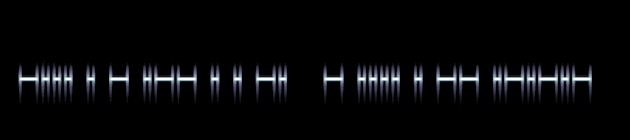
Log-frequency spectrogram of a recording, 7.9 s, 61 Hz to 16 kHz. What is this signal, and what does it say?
Morse code, heard as a keyed tone, about 17 wpm, 700 Hz. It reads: BETWEEN THEM.
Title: Sentences from Top 1000 Words - Review Part 6 - 17wpm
